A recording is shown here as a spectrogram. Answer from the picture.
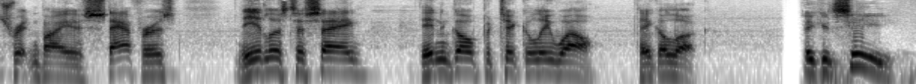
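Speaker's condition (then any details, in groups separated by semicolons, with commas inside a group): No condition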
